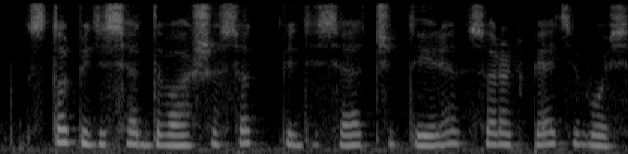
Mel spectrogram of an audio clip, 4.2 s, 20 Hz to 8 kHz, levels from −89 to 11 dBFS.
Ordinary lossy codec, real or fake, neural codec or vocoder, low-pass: AAC, 48 kbps; fake; vocoder, 44.1 kHz, 80 mel bands, Vocos; 7.2 kHz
